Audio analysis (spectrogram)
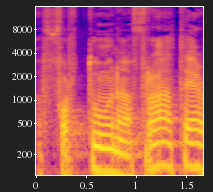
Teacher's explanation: we have a trilled r again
